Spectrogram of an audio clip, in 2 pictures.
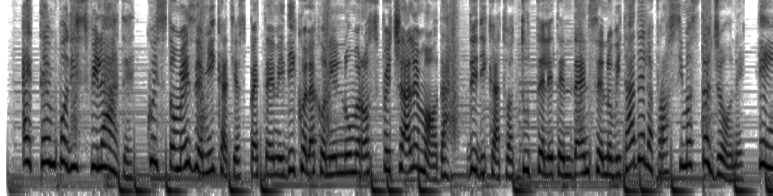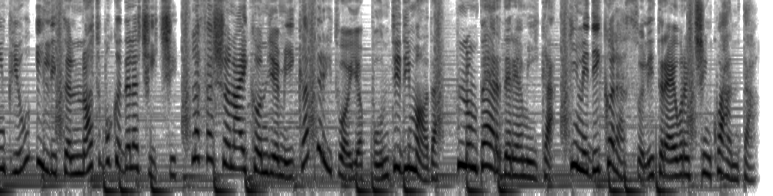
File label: Spot; Amica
